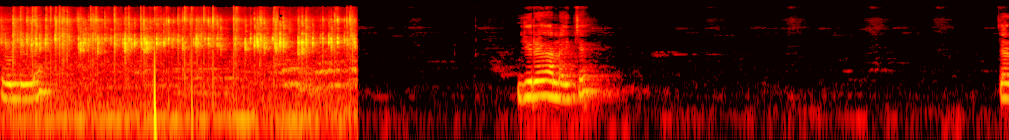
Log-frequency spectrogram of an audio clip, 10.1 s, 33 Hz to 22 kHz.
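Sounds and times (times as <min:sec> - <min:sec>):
mustard seeds crackling in hot oil: 0:00.0 - 0:03.6.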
